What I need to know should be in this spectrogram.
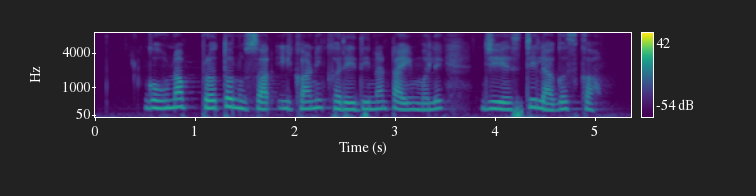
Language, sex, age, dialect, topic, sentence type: Marathi, female, 25-30, Northern Konkan, banking, statement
